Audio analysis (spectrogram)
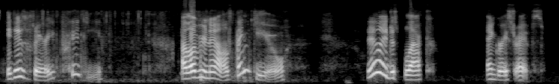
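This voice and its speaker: With an Arizona accent, a woman talks at a fairly slow pace with long, frequent pauses, in a dry, close sound with no echo. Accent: Arizona accent, slurred words. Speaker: streamer. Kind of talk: casual livestream chat. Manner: slurred words. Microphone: connection cutting out.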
